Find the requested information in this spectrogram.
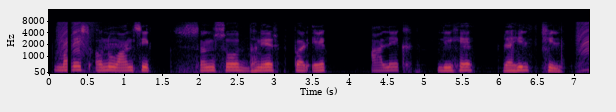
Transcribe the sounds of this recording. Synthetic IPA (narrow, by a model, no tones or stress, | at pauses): mənesənuʋansik̚ | sənsod̪ʱəneɾpəɾeːk̚ | alekʰ | likʰe | ɾəɦilt͡ʃʰil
